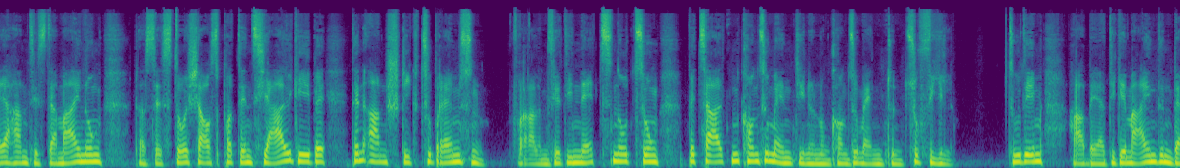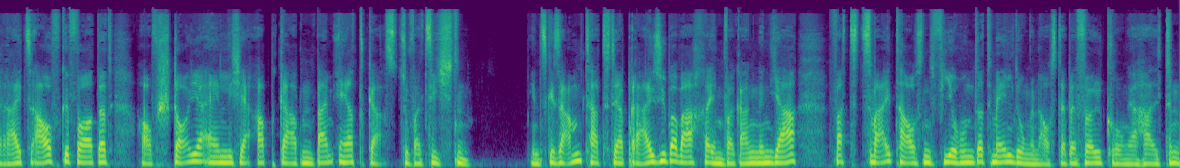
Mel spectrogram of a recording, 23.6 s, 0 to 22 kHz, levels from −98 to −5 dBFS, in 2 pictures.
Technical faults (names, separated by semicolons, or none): short concealed packet loss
